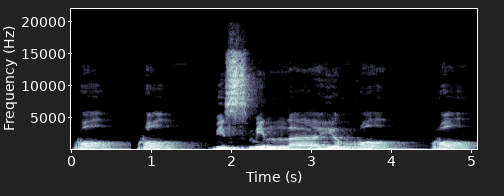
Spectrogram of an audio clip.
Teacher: terdapat huruf ro yang bertasydid sekaligus berfathah sehingga dibaca tebal atau tafkhim seperti ini.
